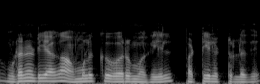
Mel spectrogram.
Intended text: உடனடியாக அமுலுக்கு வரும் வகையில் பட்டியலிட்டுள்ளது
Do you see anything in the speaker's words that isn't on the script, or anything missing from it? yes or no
no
